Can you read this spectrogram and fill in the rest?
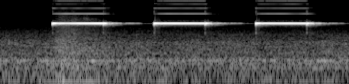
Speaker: If the sound is loud and clear, you're good to go.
